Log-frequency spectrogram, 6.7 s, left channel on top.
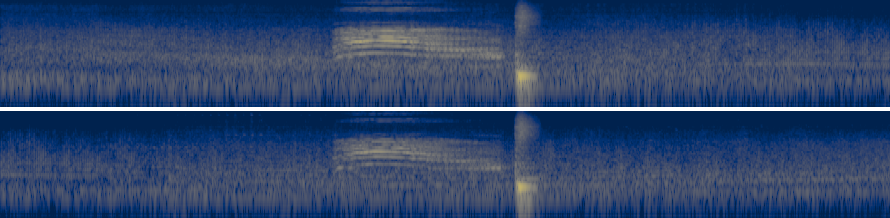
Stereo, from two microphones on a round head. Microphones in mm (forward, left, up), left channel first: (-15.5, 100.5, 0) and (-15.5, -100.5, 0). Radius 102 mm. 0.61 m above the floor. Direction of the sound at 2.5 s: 55° left (ahead or behind).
